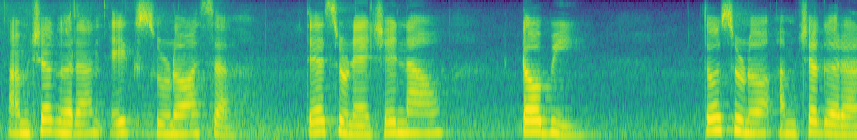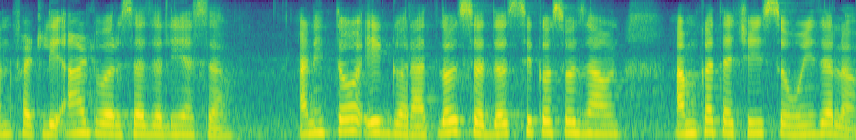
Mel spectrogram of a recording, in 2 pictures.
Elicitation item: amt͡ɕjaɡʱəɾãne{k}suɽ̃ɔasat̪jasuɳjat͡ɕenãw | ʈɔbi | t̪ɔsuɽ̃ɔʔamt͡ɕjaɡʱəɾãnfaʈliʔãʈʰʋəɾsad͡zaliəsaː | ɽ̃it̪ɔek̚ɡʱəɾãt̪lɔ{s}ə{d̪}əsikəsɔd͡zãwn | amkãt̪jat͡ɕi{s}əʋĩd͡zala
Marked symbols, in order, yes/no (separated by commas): yes, yes, yes, yes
